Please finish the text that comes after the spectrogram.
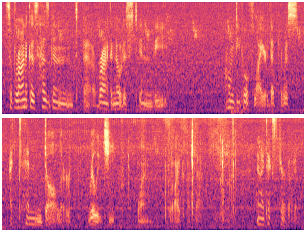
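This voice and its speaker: An older woman from Canada with a Southern Ontario accent, chatting casually to camera as a vlogger and teacher, rambling with many fillers and asides. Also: low voice. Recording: home recording with clear background noise.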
